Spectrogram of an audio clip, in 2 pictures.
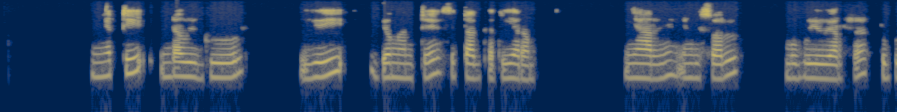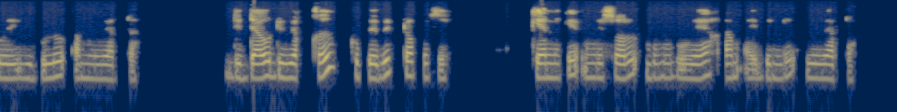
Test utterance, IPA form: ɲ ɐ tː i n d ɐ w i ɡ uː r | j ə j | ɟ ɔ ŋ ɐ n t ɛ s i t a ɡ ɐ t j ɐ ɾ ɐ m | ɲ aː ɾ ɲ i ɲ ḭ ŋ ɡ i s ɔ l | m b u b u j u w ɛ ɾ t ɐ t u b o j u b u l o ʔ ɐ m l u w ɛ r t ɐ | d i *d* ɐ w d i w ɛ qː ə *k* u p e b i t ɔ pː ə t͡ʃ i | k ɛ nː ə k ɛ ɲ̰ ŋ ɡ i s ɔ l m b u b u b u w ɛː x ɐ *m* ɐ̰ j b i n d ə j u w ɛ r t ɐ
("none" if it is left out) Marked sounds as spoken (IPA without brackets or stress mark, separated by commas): d, k, m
